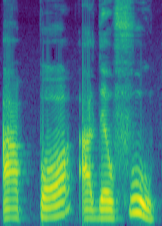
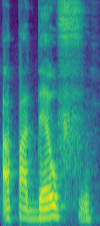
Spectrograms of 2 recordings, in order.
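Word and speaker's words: ἀπ᾽ ἀδελφοῦ: Porque aqui eu poderia pronunciar apó, adelfu, e eu excluindo esse ômicron, que é a vogal da preposição, eu posso pronunciar como apadelfo.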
